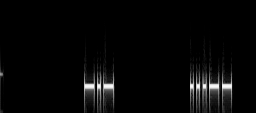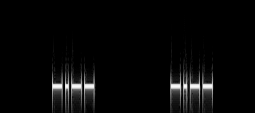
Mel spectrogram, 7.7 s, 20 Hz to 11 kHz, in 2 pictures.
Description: Morse code, heard as a keyed tone, about 25 wpm, spaced as for 7 wpm, 700 Hz. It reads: K3YY
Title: USA Call Signs - 4 Characters - 8x Character Spacing - 25wpm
